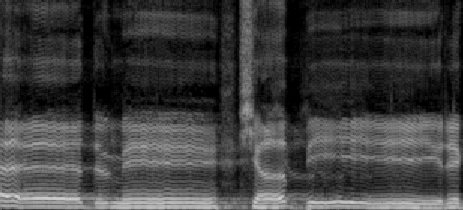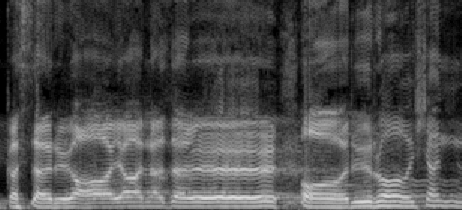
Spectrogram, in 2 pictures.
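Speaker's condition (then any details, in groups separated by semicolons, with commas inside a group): No condition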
